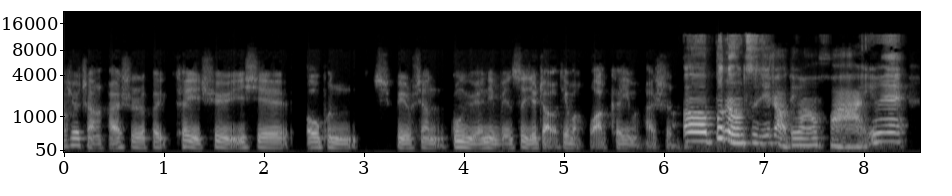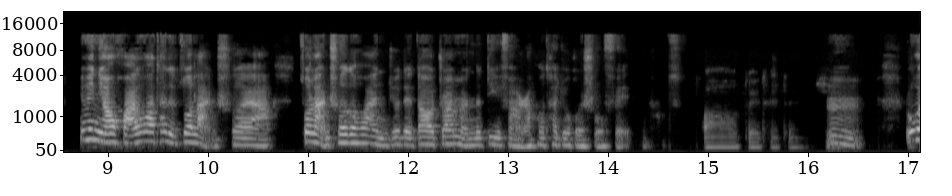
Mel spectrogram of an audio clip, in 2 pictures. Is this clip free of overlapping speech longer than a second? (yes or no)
yes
